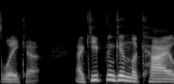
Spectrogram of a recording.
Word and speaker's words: Laika: It's Laika. Laika. Lakai. Spell it again. Laika. Can you use it in a sentence? Laika, the dog, flew into space. L-A-K. Laik. L-A-I-K-A. A. I keep thinking Lakai? Laika. Light? Laika.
